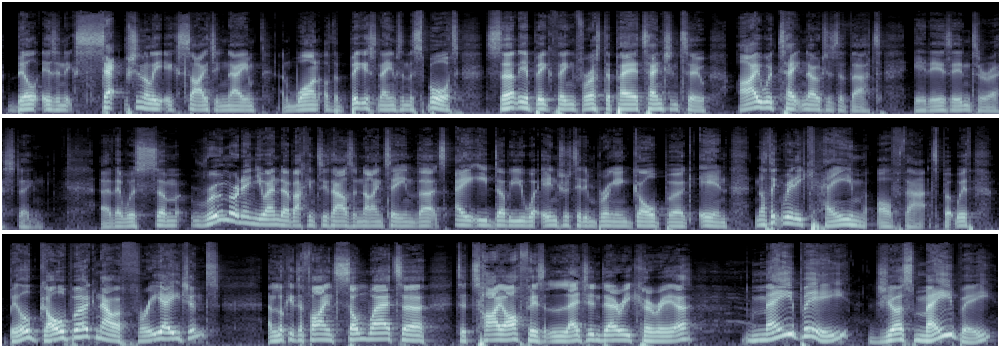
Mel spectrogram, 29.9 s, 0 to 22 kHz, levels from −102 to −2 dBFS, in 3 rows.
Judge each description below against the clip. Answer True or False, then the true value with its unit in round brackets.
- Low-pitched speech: True (125 Hz)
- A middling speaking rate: True (160 wpm)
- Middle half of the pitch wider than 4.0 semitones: True (5.2 semitones)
